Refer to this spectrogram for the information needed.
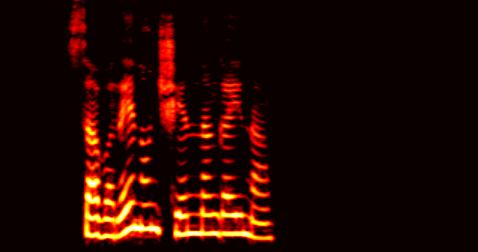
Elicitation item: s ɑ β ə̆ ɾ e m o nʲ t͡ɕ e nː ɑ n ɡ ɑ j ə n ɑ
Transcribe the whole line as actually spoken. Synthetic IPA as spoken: s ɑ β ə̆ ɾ e n o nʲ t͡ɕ e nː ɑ ŋ ɡ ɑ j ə n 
